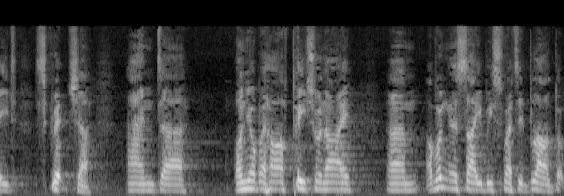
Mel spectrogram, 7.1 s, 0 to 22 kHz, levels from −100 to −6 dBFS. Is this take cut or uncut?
uncut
